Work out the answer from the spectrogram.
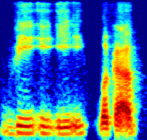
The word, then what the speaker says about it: VLOOKUP: how to say it it tried to phonetically pronounce v lookup so I had to go in and edit the script so that it said ve lookup but but that's not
